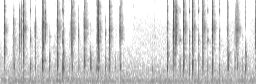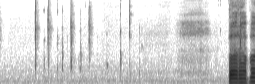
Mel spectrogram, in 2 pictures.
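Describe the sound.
Quick typing on a computer keyboard to search for news, in bursts of rapid clicking keystrokes separated by short pauses. The clicks thin out toward the end, and a brief voice closes it.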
